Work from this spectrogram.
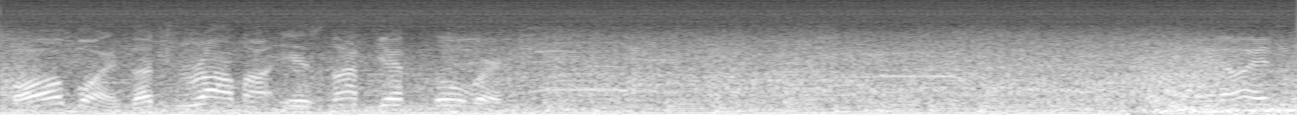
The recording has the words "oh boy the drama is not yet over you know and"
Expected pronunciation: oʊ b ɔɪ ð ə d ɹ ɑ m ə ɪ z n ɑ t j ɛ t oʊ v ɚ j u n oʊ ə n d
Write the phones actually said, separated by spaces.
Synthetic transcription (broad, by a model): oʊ b ɔɪ ð ə d ɹ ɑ m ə ɪ z n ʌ t j ɛ t oʊ v ɚ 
